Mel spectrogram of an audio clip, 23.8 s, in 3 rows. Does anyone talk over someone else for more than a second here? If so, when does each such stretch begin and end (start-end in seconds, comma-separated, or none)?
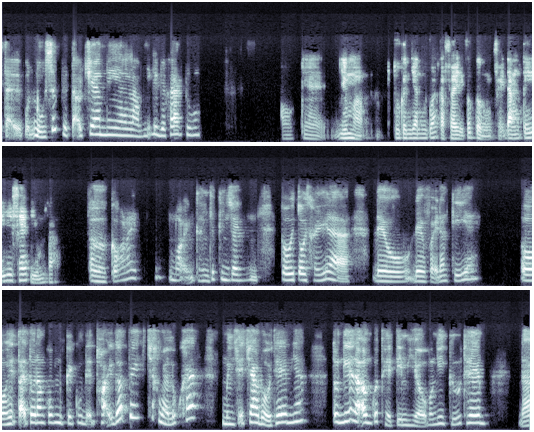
none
